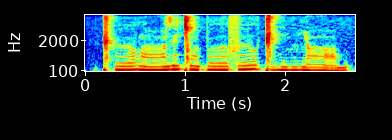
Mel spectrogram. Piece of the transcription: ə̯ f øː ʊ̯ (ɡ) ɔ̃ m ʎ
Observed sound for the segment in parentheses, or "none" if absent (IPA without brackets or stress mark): ɡ͡ǁ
